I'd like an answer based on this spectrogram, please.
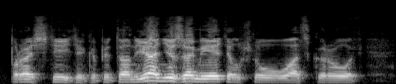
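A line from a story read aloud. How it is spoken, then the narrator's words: Guilty deep robot voice. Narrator (Russian): виновато пробасил робот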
